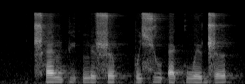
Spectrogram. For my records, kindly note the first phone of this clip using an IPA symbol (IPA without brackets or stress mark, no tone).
ʈ͡ʂʰ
